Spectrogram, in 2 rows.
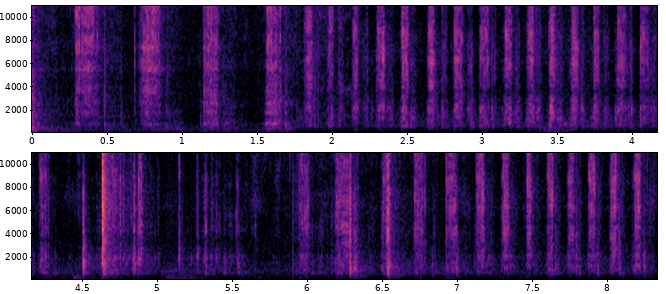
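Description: A ratchet tightens bolts on a 2007-2013 Mini Cooper headlight assembly, rapid close clicking in repeated bursts with occasional scraping of metal, no talking.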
